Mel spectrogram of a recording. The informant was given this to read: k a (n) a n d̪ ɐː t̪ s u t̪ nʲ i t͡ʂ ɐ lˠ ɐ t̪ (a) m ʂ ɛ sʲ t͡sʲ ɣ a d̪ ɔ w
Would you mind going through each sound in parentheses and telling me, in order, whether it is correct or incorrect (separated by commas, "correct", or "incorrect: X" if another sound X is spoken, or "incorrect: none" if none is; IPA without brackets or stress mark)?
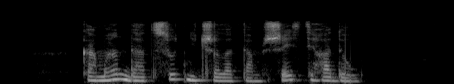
incorrect: m, correct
